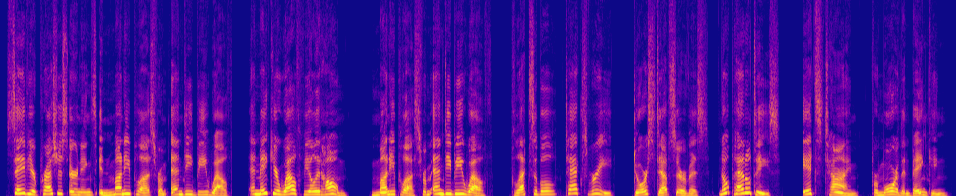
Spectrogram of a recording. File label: female american voice over sales; english american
